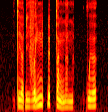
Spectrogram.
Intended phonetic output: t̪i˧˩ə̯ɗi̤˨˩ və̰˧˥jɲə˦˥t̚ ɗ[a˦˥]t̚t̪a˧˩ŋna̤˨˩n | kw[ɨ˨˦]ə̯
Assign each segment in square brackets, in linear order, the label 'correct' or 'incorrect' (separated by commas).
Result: incorrect, correct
